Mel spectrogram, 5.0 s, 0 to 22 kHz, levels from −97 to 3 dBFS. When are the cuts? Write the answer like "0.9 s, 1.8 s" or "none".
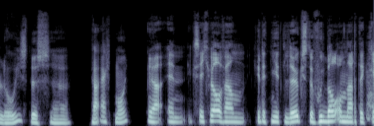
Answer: none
